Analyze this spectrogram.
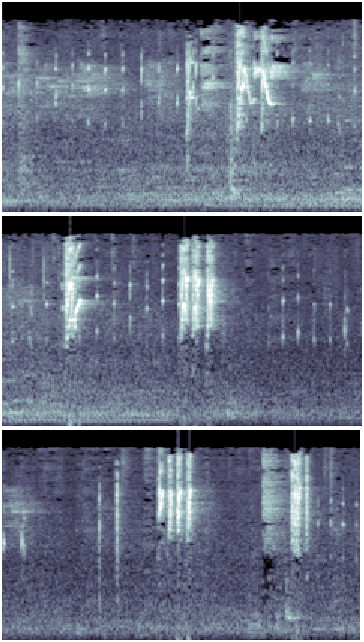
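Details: Lovebird mating call: scattered bursts of shrill, scratchy chirps separated by pauses of one to two seconds over a soft background hiss, with rapid squeaky clusters near the end.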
